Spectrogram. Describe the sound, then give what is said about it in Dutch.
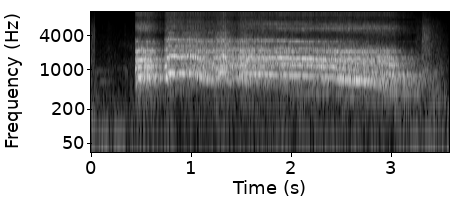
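A rooster crowing in a farm chicken coop in Breda: one loud, long, sustained crow that holds steady for nearly three seconds before breaking off, heard alone. “hier een berichtje uit het kippenhok”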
